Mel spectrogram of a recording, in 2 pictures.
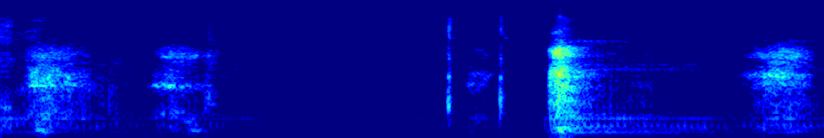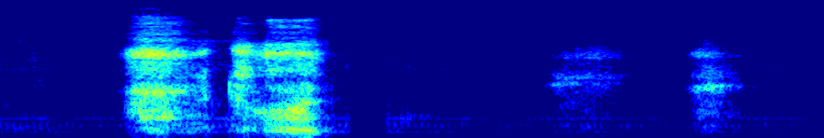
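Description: A man's short vocal noises close to the microphone: a few soft mutters or breaths, two small clicks a little after two seconds, and a loud double burst about five seconds in.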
